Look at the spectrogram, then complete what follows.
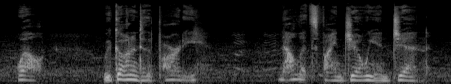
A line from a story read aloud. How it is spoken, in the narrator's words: Pacey whispered to him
